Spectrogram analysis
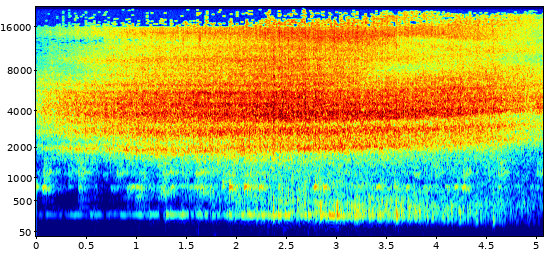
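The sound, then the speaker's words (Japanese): Carbonated foam sprays out onto fingertips with a soft, steady fizzing hiss that swells slightly and thins toward the end, faint and unbroken for several seconds. “仕上げにもう一つ、したいことがあるのです。炭酸の泡を指先に出しまして、”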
